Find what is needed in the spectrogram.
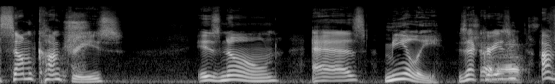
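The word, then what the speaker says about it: mielie: And maize, in some countries, is known as mealie. Is that crazy? Up. I'm serious. It's spelled M-I-E-L-I-E.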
